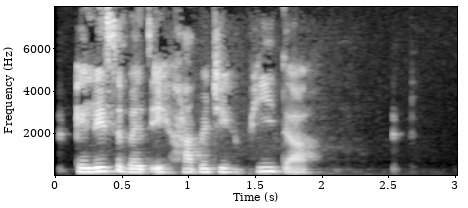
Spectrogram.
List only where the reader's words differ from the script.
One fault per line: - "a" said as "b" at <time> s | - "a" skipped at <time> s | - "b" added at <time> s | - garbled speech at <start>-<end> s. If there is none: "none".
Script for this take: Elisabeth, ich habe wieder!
- "dich" added at 1.1 s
